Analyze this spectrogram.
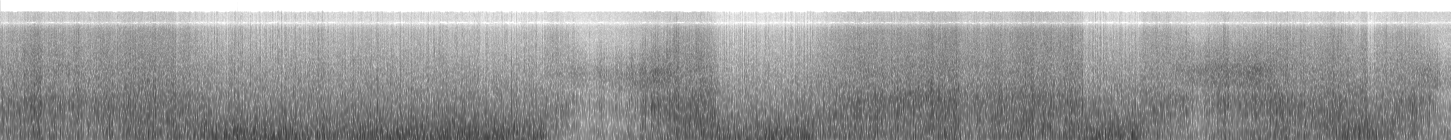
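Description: Loud wind rushes past steadily, rising and falling in gusts.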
